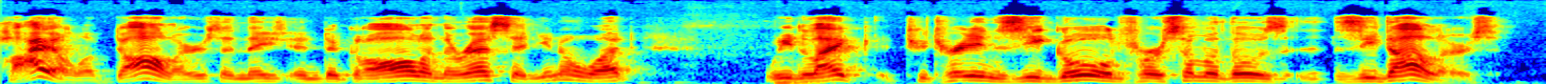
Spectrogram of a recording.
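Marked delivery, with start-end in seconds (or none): 2.7-7.5 bad put-on French accent. Acting out what de Gaulle and the rest said, bad French accent as de Gaulle. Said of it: "Bad French accent".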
